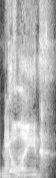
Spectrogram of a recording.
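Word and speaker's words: Ghislaine: her name gazan galain gain I can't gain the S is silent I believe it's a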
